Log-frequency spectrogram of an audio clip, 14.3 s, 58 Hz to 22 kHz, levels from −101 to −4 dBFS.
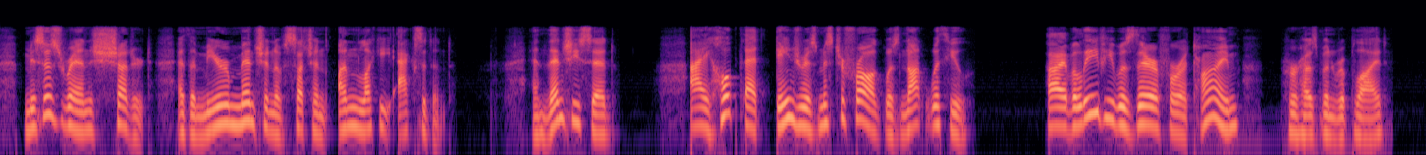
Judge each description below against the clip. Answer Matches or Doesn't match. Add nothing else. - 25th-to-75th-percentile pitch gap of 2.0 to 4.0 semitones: Doesn't match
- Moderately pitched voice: Matches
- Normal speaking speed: Matches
